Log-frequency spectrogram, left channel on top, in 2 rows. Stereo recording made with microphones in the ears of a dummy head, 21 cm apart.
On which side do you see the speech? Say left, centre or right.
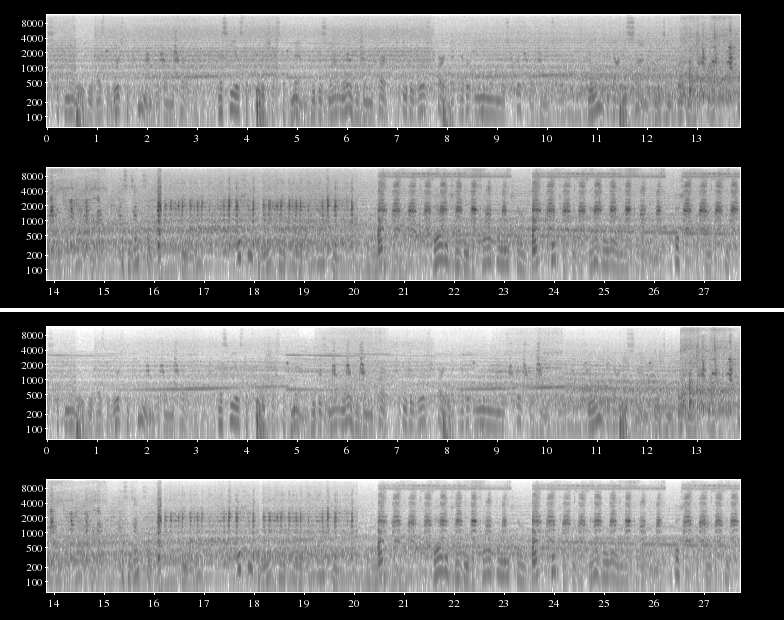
left.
